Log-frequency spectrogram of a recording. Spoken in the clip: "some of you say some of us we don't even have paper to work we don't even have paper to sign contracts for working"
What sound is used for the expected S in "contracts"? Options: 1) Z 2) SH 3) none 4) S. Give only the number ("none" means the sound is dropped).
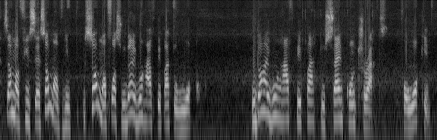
3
